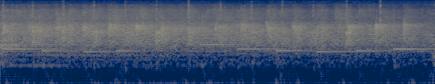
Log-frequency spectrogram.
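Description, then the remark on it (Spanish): An audience gives the Lord a big round of applause, a dense wash of many hands clapping at even loudness throughout, with a faint sustained musical tone underneath and no voices. “Yo esperaba que le iban a dar un gran aplauso al Señor.”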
